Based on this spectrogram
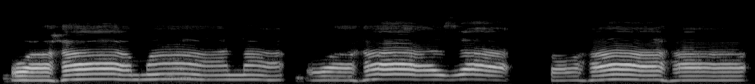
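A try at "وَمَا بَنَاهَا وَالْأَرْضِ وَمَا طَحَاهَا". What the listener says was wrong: Gitu. Sip, mantap ya.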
